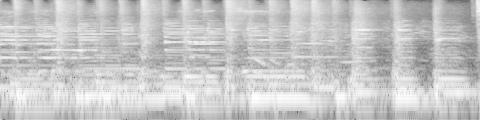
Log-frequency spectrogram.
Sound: foreign language

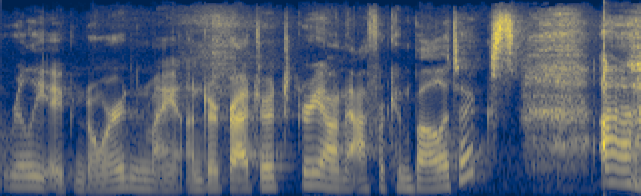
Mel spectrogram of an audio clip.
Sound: laughs

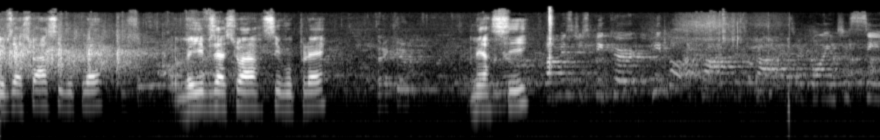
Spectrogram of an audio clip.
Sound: applause

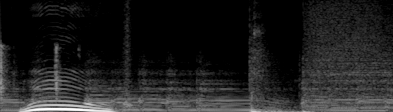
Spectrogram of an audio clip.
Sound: shouts

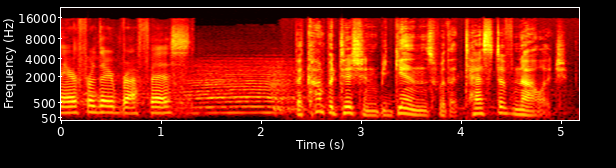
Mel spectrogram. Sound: steers mooing

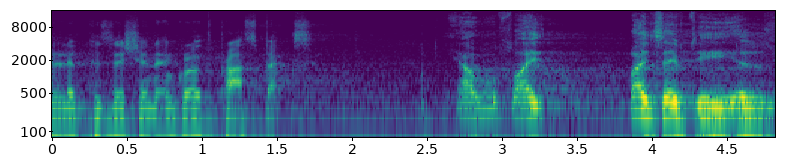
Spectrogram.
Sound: none

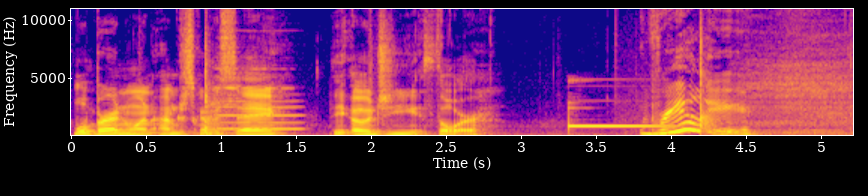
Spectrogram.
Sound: ding

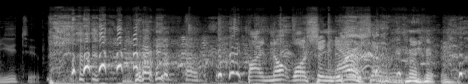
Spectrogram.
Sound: all laughing

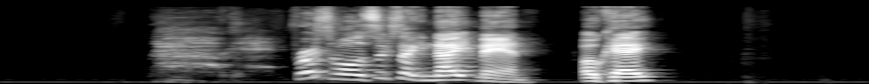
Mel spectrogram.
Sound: sighs

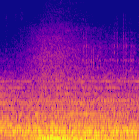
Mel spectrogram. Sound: whoosh

